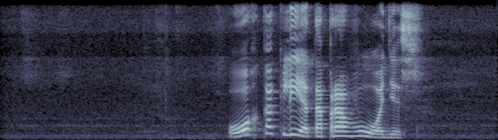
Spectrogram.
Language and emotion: Russian, positive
